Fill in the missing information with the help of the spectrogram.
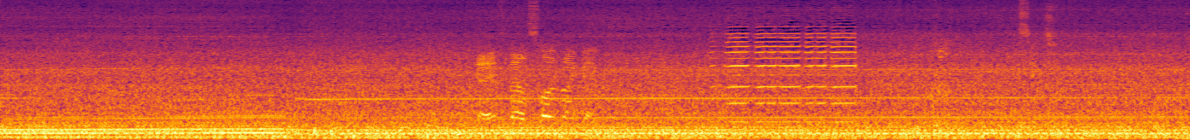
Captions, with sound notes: Okay. That's about as slow as I can go. *Doot Doot Doot Doot Doot*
